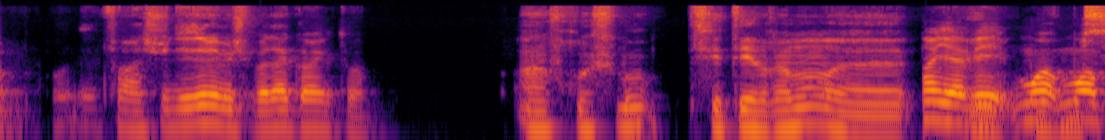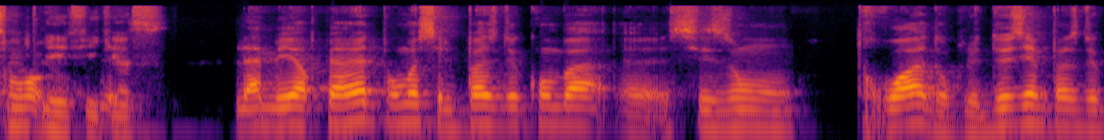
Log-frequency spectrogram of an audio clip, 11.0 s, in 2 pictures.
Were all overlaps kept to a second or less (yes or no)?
no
